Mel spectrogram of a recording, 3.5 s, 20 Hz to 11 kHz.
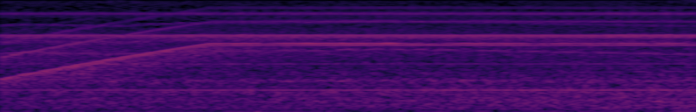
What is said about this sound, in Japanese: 戦闘艇7号、8号、9号、エンジン始動。 了解。7号エンジン始動。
